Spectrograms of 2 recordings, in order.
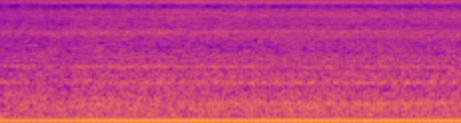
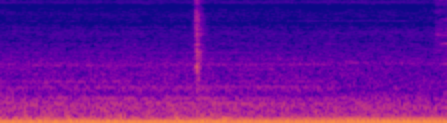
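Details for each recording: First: Ford Fiesta at idle, clean engine bay, coolant additive in the radiator: switching the A/C on changes the sound to a constant low droning hum with faint vibration, while the cooling fan still cycles normally. The cause of the abnormal A/C noise is unconfirmed. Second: Ford Fiesta with air conditioning switched off: smooth, steady low idle hum with no squeal, knock or rattle; engine idles evenly and healthy, unlike the noise that appears when the A/C is switched on.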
